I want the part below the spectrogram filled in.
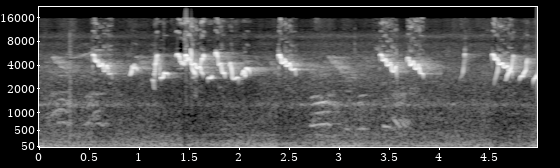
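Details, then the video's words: Kecial kuning Lombok, the lemon-bellied white-eye, in a tutor recording used to get other birds singing: bursts of quick high twittering and descending chirps, with a few fainter lower notes from another bird. "Ciak Joss Kecial Kuning Ini Ampuh Jadi Masteran Bikin Cepat GACOR‼️"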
